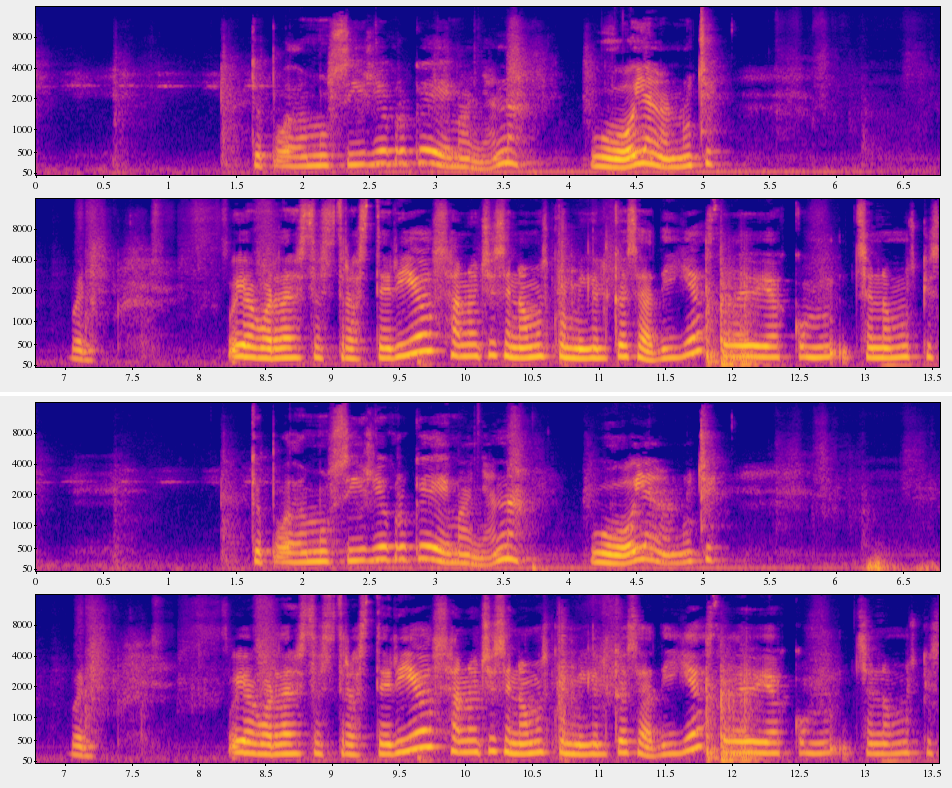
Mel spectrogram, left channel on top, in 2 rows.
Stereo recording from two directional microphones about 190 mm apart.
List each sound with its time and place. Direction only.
1.6 s speech: 10° right (ahead or behind)
4.2 s speech: 5° left (ahead or behind)
4.5 s speech: 30° left (ahead or behind)
7.4 s a sound: 10° left (ahead or behind)
8.2 s speech: 15° left (ahead or behind)
12.5 s speech: 35° left (ahead or behind)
